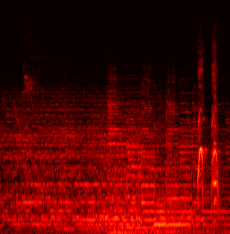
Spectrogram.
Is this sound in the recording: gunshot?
no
